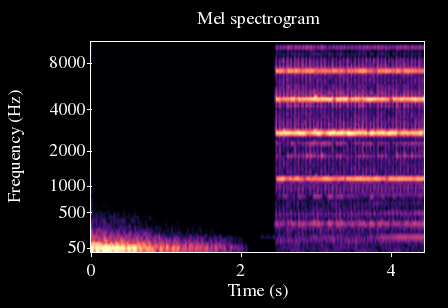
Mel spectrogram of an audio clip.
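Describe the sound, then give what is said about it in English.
A low rumble fades into a brief silence, then an old-style telephone bell in a grimy office starts ringing loudly and continuously, a bright metallic trill with no voices. “The phone in the grimy office rang.”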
